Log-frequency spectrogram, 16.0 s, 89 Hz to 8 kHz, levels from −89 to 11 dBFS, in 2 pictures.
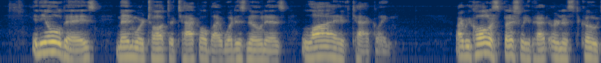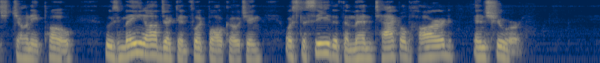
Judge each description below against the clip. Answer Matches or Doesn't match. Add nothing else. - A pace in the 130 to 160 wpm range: Matches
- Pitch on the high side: Doesn't match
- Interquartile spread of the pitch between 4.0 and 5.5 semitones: Doesn't match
